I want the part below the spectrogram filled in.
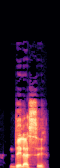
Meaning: to unlace (undo laces)
- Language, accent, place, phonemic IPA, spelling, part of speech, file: French, France, Lyon, /de.la.se/, délacer, verb, LL-Q150 (fra)-délacer.wav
